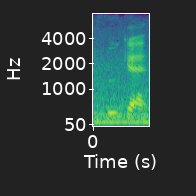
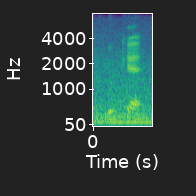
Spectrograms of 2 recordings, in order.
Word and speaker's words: Phuket: I've been to I Phuket. spell Lovely Jose little with place. an H. It's Phuket. It's not Phuket. It's Phuket.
